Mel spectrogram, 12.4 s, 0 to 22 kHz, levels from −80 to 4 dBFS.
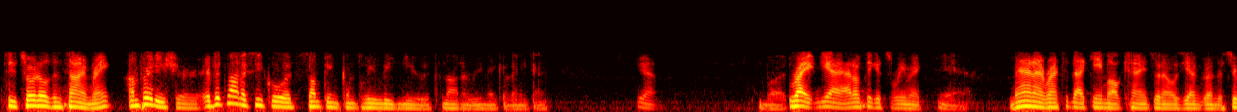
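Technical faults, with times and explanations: Throughout, tandem speech coding: the speech passed through two low-rate speech codecs in a row, with a decode and re-encode at each hand-off, a chain that fits AMR-NB followed by GSM full rate with a G.711 link between them. The second coder had to model audio already stripped and smeared by the first, so the errors stacked. The result is rough, muffled, warbling speech with nothing above 3.8 kHz.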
